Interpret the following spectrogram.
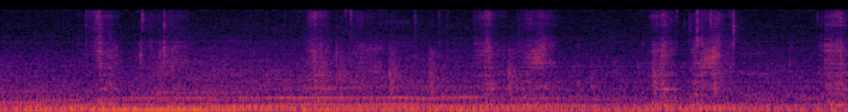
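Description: Knife scoring a skin-on sucker fillet on a wooden cutting board: a run of short clicks and scrapes as the blade cuts down to the skin, over a steady low hum.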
